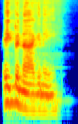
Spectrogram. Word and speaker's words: Igbinoghene: Igbinoghene.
